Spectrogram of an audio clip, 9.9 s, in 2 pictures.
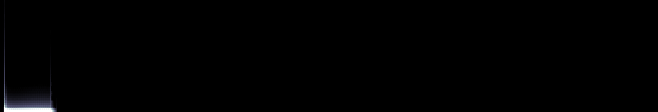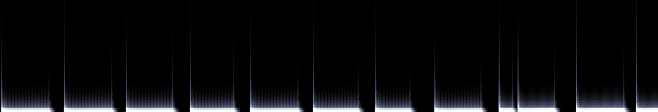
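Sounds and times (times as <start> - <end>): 
hip-hop bass: 0.0 - 0.4, 5.0 - 9.8.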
